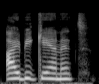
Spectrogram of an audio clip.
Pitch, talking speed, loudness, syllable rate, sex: 255 Hz, 180 wpm, -16 LUFS, 4.7 syllables/s, female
